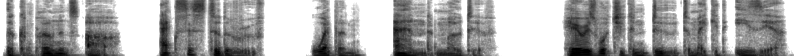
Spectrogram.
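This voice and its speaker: Very deep, raspy voice of logic. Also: male voice, dry recording, full character voice. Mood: level-headed, disappointed. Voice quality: very deep, gravelly rasp. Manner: measured, deliberate, analytical, dry. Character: calm, cerebral voice of Logic inside a detective's mind. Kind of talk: video game inner-voice narration.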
